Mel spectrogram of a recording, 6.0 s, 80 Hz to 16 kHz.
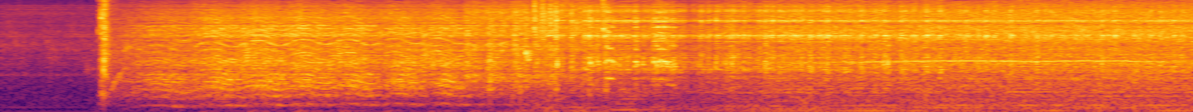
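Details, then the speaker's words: Mazda RX-7 rotary with very high CO (2.70) and misfire, cold start: catches abruptly with a peculiar noise, then settles into an uneven, hissy, shaking idle with a faint thin whistle. "It has a rug idle, it shakes a bit, and he makes a peculiar noise when I crank it for the first time."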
